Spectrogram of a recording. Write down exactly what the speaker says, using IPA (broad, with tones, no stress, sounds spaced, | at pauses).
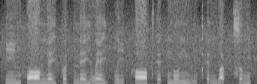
iː˧ m f ɔː˧ n̪ e˨˥ j p ɵ˧ t̚ n̪ e˨ j w e˨˧ j kʷ iː˨ p̚ h ɔː˧ t̪ʰ ɪ˨˥ k̚ n̪ uː˥ n m ɪ˨˩ ŋ pʰ ɪ˨˧ ŋ w ɐ˨˥ t̚ t͡s ʊ˥ ŋ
